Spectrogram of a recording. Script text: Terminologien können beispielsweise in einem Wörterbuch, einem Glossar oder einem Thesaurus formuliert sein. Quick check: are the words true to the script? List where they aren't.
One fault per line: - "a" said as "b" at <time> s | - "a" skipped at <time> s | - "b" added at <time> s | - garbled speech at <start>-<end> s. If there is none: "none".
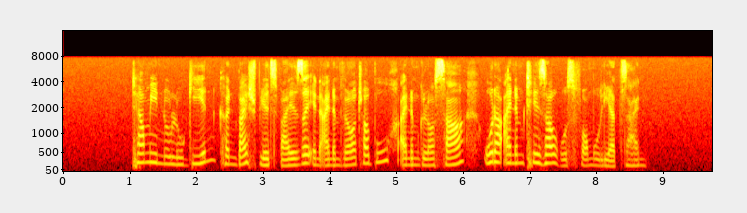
none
